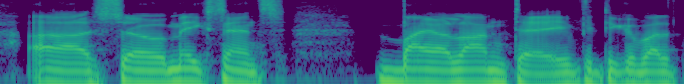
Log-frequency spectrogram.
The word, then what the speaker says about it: Biollante: 1989 film Godzilla versus Biolante. Finally got to say it right. I was just reading it. I'm like, I don't know. But it makes sense. It's from some French poem from the 1800s.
